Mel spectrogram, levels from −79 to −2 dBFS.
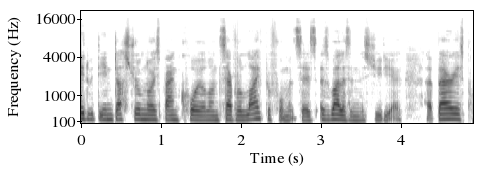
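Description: A speech clip with a loud pop: two sharp pulses between 1.81 and 1.98 s, peaking roughly 10 dB above the speech, just before "live performances as well". Unlike a dropout, the speech carries on underneath. The cause is likely a static discharge or switching transient.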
